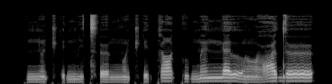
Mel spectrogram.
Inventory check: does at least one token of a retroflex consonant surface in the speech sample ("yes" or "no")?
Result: no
